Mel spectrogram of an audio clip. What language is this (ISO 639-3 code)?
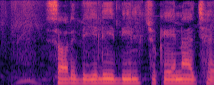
mai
